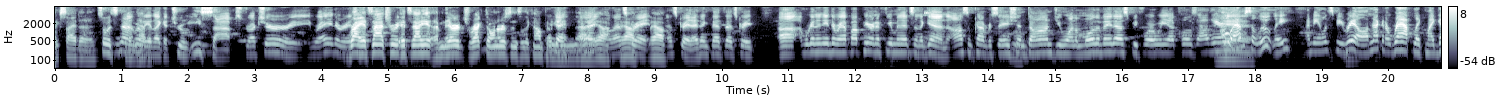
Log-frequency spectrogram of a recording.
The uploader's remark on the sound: live from The Beer Temple in Chicago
